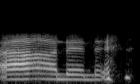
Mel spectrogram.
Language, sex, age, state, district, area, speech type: Assamese, female, 45-60, Assam, Goalpara, urban, conversation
